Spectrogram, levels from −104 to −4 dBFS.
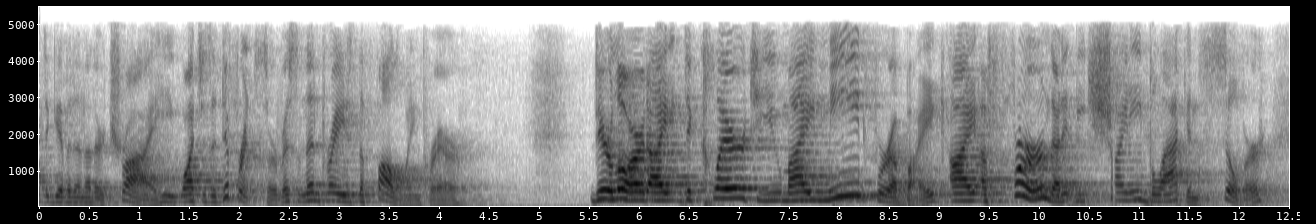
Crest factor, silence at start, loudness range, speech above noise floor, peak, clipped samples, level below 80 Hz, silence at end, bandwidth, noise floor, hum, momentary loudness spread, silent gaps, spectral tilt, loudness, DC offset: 22 dB; 0 s; 10 LU; 35 dB; 0 dBFS; under 0.1%; -58 dBFS; 0 s; 5.2 kHz; -57 dBFS; none; 14 LU; none; -9 dB/octave; -22 LUFS; under 0.1%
